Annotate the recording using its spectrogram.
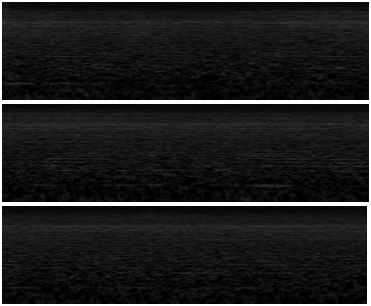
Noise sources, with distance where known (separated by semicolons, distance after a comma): small or medium rotating saw, far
